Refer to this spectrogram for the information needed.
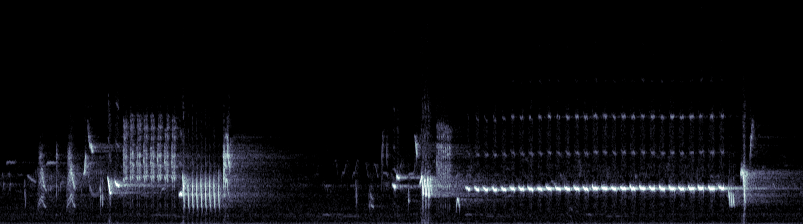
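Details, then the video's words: A sikatan londo (nightingale) sings loudly as a tutor for other cage birds: chattering notes and a brief pulsed burst, a silence, then a long, even trill of rapid repeated notes lasting about four seconds. "Materan Burung Sikatan Londo"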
